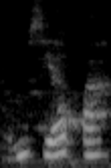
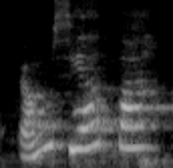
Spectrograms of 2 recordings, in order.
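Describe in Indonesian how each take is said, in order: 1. Diucapkan dengan pelan, tenaga suaranya kecil. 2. Diucapkan dengan tenaga suara yang sedang.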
